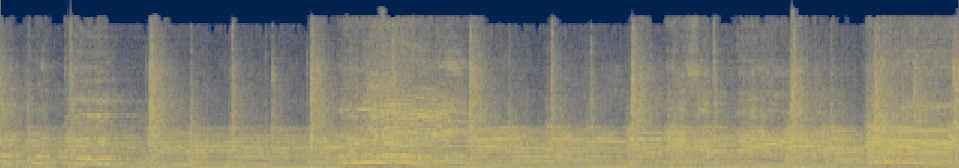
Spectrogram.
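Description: Live rock band playing: a man singing over guitar and drums with a steady drumbeat.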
